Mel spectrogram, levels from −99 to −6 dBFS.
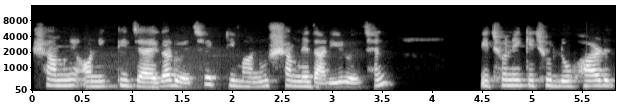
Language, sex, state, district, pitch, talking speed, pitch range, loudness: Bengali, female, West Bengal, Dakshin Dinajpur, 230 Hz, 125 wpm, 205-245 Hz, -17 LUFS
